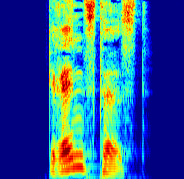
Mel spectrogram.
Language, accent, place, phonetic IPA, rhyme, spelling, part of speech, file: German, Germany, Berlin, [ˈɡʁɛnt͡stəst], -ɛnt͡stəst, grenztest, verb, De-grenztest.ogg
- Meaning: inflection of grenzen: 1. second-person singular preterite 2. second-person singular subjunctive II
